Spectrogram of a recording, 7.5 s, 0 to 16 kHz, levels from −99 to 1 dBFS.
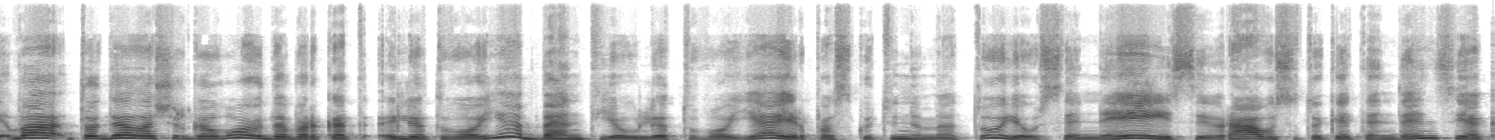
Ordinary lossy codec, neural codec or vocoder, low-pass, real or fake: Opus, 24 kbps; none; 14.4 kHz; real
